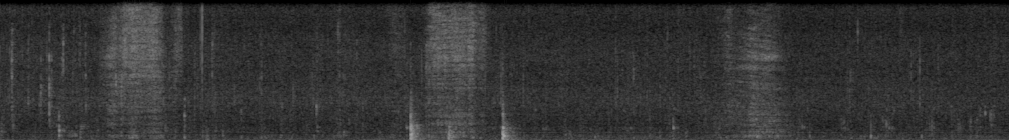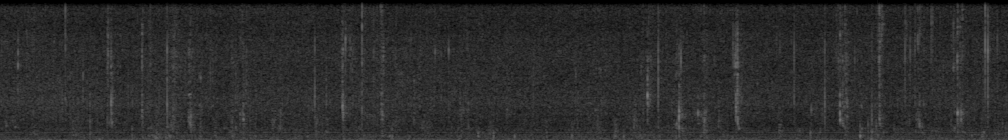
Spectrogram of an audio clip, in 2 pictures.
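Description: Pork belly sizzling steadily on a hot grill plate, with three loud noodle slurps, about a second in, around four seconds in and near eight seconds, then lighter chewing clicks.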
